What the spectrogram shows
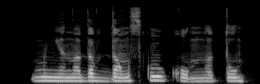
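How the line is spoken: Hissed through teeth, by a sister. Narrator (Russian): Сквозь зубы прошипела сестра

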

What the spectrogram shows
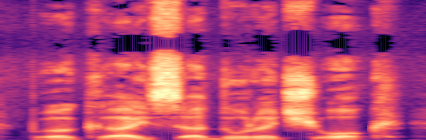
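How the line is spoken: Whisper. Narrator (Russian): прошептал Тупицын

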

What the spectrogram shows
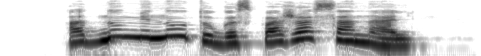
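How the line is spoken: Cheerful, young woman. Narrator (Russian): Весело откликнулась за всех первая красавица нашего выпуска Адиль

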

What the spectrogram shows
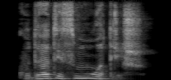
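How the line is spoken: Plain. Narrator (Russian): спросил

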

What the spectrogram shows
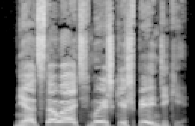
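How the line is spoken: Orc's shout. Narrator (Russian): крикнул орк

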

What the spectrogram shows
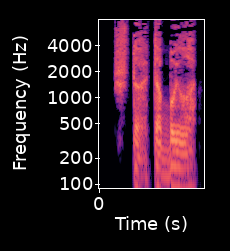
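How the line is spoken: Whisper. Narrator (Russian): прошептал Дубов

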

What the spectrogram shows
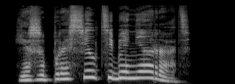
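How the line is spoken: Hiss. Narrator (Russian): прошипел Евгений Романович

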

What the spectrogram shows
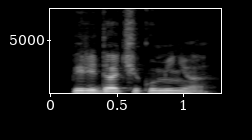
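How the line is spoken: Plain. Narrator (Russian): сказал он

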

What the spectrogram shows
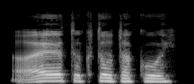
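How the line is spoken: Several alarmed voices. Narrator (Russian): Раздалось сразу несколько встревоженных голосов

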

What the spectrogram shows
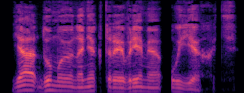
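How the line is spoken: Calm. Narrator (Russian): Бианка сказала спокойно

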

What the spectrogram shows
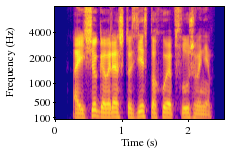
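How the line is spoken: Plain. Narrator (Russian): ответил я

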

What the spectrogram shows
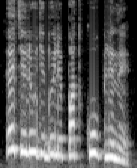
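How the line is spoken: Desperate shout. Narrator (Russian): закричала Мария с отчаянием

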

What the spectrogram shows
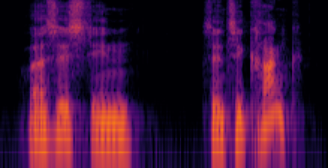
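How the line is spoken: Rather sharp question. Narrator (German): fragte Nikodem Fomitsch ziemlich scharf

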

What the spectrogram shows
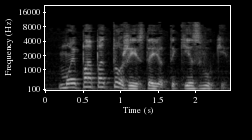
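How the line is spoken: Calm child's remark. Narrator (Russian): спокойно отметил мальчик

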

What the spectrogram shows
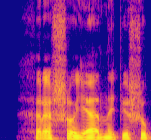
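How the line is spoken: Mumbled. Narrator (Russian): пробормотал граф

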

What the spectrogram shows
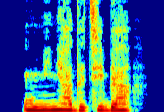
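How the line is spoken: Breathless exhale. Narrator (Russian): выдохнула я, понимая, что слегка поздно

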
